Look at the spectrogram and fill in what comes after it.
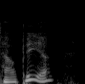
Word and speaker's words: haupia: This pudding, pronounced haupia, is as thick as lava.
